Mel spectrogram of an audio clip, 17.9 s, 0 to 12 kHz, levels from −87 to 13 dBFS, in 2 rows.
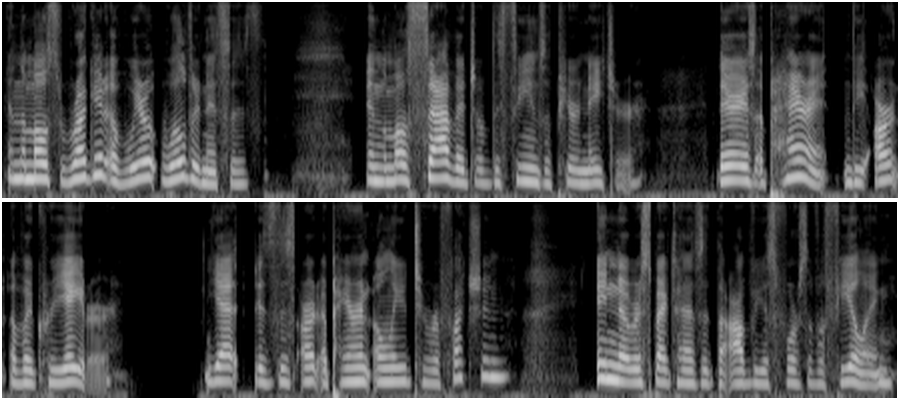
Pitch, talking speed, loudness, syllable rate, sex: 200 Hz, 135 wpm, -19 LUFS, 4.7 syllables/s, female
